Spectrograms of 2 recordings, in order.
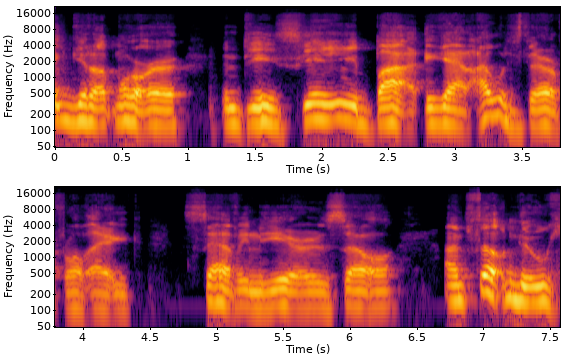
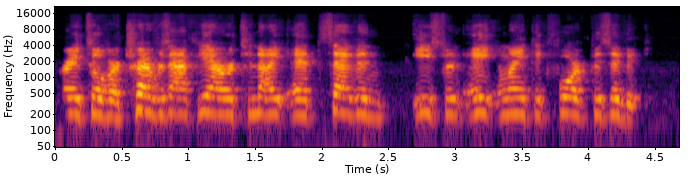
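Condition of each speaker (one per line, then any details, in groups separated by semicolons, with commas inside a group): Muscular dystrophy; diagnosed age nine or ten, medication for spasms, mild
No condition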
